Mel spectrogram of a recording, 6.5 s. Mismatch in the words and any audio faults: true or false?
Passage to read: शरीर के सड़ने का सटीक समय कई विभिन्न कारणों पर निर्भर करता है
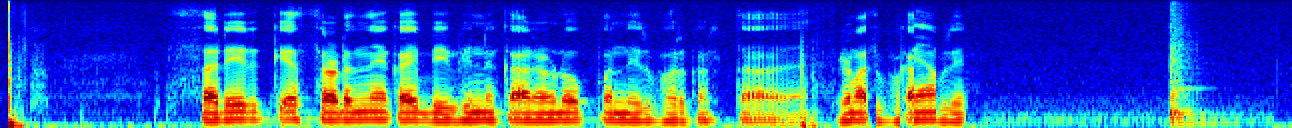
true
